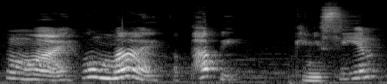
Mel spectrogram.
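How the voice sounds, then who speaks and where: A woman voicing a kindly, bedridden hospice resident in a storybook, gentle, curious and a little halting. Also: high-pitched, very animated, soft background music, voice pushed up, heavily acted. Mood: gently curious. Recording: roomy, echoing sound.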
